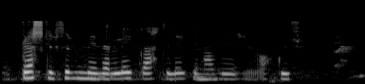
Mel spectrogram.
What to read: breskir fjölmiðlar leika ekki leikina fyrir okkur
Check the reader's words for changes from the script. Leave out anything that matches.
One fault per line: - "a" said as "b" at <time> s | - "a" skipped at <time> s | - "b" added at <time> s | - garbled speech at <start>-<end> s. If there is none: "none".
none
